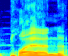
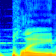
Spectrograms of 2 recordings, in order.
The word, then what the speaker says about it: plein: The French say plein, others say plain. It doesn't matter how you say it.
